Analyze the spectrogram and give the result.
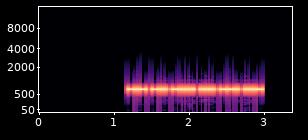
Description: Morse code, heard as a keyed tone, about 46 wpm, 700 Hz. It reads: KD6HGV
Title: USA Call Signs - 6 Characters - 6x Character Spacing - 45wpm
